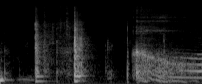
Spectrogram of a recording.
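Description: A child's voice making a play sound effect for a toy car diving into a bowl of popcorn: a couple of short sounds, a click, then a whine that slides down in pitch.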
